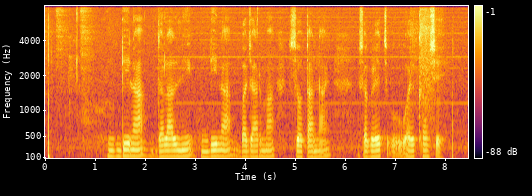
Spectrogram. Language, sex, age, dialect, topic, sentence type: Marathi, male, 36-40, Northern Konkan, banking, statement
